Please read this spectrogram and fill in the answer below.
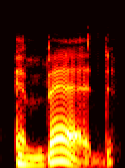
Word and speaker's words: embed: joe the hamburger thing embed embed this is the verb stress is on the second syllable if you use embedded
